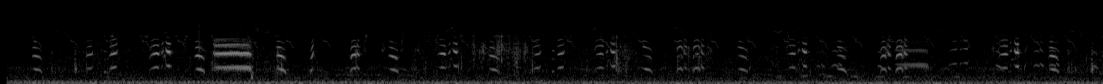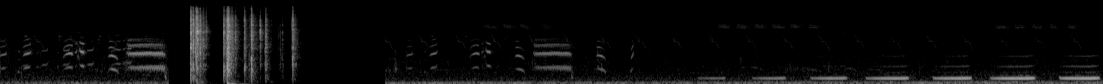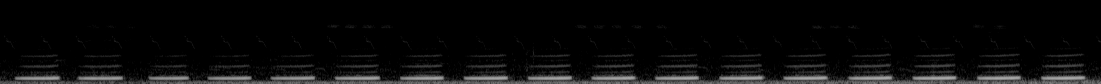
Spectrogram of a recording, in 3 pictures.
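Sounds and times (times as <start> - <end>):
loud clicks: 13.0 - 14.0
birds chirping: 14.9 - 33.0
bird honking call: 18.0 - 33.0.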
